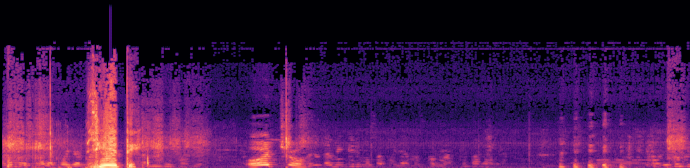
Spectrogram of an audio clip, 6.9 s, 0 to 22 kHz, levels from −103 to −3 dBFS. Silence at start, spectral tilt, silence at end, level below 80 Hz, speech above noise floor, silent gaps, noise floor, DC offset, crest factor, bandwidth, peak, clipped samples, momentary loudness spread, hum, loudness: 0.05 s; -3.5 dB/octave; 0.05 s; -54 dBFS; 42 dB; none; -58 dBFS; under 0.1%; 20 dB; 16 kHz; 0 dBFS; under 0.1%; 28 LU; none; -15 LUFS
